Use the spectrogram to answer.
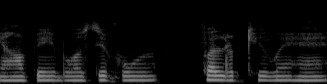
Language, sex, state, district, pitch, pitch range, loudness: Hindi, female, Bihar, Saharsa, 195 Hz, 190-195 Hz, -38 LUFS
